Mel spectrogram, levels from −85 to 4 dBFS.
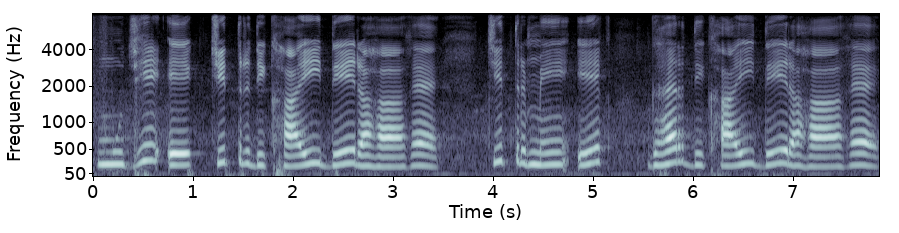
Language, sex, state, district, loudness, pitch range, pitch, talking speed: Hindi, female, Madhya Pradesh, Katni, -17 LUFS, 200-240 Hz, 215 Hz, 115 wpm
